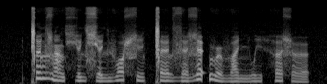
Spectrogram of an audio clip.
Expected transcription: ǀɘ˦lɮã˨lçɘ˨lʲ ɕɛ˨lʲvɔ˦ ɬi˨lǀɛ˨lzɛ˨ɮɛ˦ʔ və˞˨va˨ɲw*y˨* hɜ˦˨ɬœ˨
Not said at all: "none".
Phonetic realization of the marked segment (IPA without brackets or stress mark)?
i˨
